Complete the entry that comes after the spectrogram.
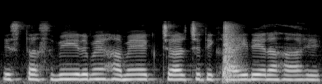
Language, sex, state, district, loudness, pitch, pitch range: Hindi, female, Madhya Pradesh, Bhopal, -15 LUFS, 230 Hz, 220-235 Hz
